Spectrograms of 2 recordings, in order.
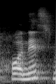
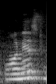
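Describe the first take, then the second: First: हॉनेस्ट with a sounded h at the start; wrong pronunciation. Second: ऑनेस्ट with a silent h, opening on ऑ; correct pronunciation. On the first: Teacher to class, showing mistaken हॉनेस्ट with h. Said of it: "हॉनेस्ट नहीं बोलते हैं". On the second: Teacher to class, modelling silent-h ऑनेस्ट. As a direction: say ऑनेस्ट starting on the vowel, no h. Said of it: "ऑनेस्ट बोलते हैं". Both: Shown as a demonstration.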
